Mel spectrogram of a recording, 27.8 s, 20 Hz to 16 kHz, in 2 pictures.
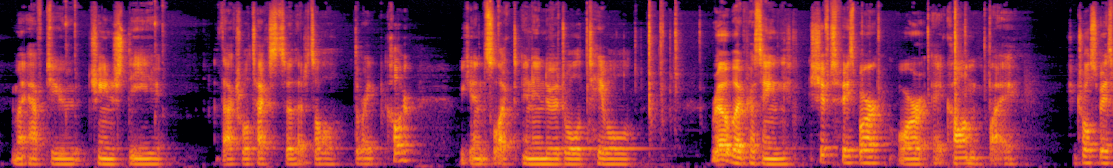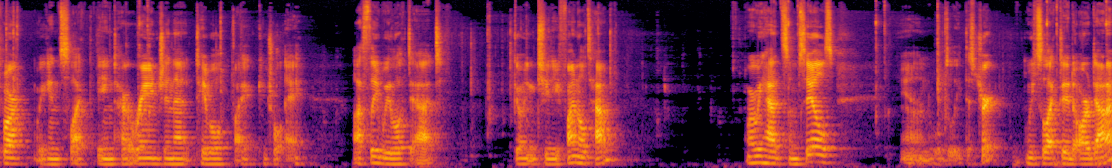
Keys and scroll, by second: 11.7 ctrl+space, 16.5 ctrl+a, 17.2 ctrl+a, 19.8 ctrl+Page_Down.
